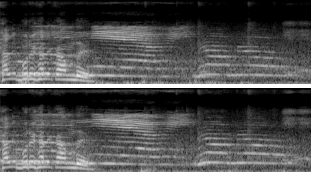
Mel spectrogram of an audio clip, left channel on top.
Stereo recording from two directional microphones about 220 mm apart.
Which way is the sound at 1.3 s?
10° right (ahead or behind).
